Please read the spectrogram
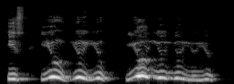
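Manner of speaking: loud, jabbing you you you at her; repeated accusing you, voiced loudly; mock accusing. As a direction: point the finger with each you. Women quoted blaming Akudo.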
